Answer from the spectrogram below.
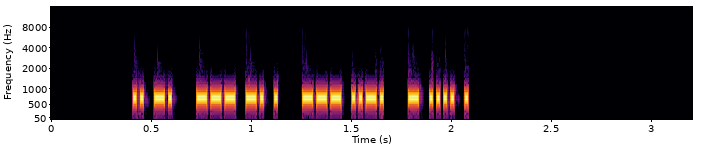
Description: Morse code, heard as a keyed tone, about 64 wpm, 700 Hz. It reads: IN ONE OF THE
